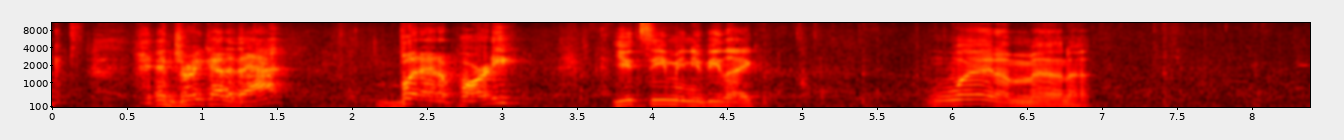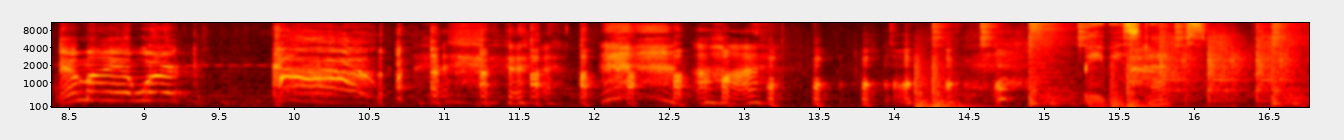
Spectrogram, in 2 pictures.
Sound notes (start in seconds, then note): 9.8 laughs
